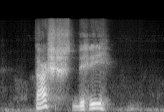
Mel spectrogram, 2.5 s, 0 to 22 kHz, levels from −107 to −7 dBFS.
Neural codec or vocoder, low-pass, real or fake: codec, 16 kHz in and 24 kHz out, 0.8 kbps, FocalCodec, streaming, 65536 codes; 10.8 kHz; fake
